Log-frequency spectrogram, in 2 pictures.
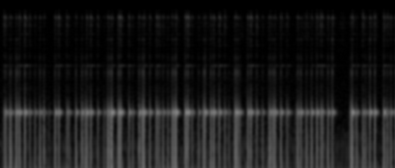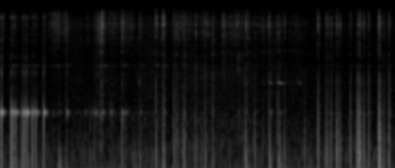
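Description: An empty, thin-walled clear glass tumbler is held in both hands and tapped and rubbed with fingertips and nails. For the first half, rapid light taps make it ring with a steady mid-pitched clink. Then the sound shifts to softer, scratchier rubbing and tapping with a brighter, hissy texture.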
